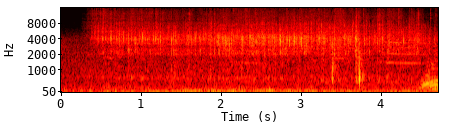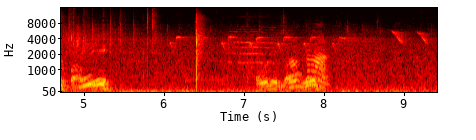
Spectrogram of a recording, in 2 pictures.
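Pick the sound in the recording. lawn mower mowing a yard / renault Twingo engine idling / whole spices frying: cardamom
whole spices frying: cardamom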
